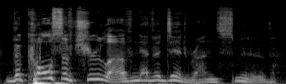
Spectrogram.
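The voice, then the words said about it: Put-on British accent, questionable quality. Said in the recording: “If I say it in that voice ... Was that even a good British accent? ... I don't think so. ... I thought it was pretty good.”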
